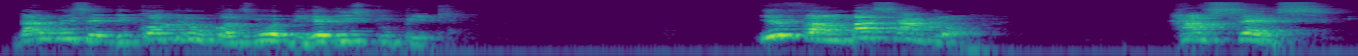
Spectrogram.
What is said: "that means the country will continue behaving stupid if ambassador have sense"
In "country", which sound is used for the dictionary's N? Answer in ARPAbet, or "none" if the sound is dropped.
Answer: none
